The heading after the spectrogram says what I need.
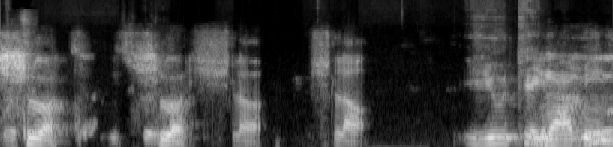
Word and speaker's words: Slot: fair enough it's not it's not actually pronounced slot by the way it's schlot schlot schlot schlot you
